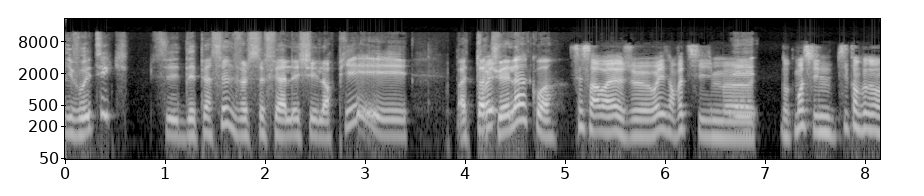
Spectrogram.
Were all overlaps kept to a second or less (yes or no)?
yes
